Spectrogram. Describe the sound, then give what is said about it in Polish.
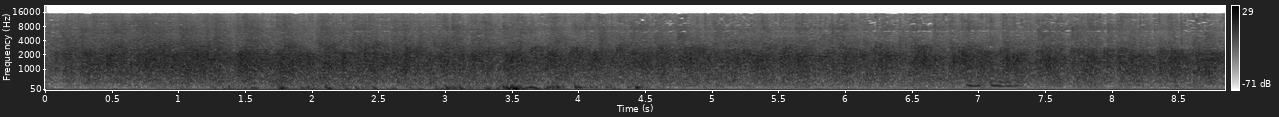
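Sustained audience applause at a gold record presentation event, honouring charity foundation workers: dense, steady clapping that stays loud and even for the whole stretch without easing off. “działacze Fundacji Nasze Dzieci i myślę, że największe, naprawdę gigantyczne, ogromne brawa im za ich codzienną pracę na rzecz dzieci się należą. Wielkie brawa.”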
